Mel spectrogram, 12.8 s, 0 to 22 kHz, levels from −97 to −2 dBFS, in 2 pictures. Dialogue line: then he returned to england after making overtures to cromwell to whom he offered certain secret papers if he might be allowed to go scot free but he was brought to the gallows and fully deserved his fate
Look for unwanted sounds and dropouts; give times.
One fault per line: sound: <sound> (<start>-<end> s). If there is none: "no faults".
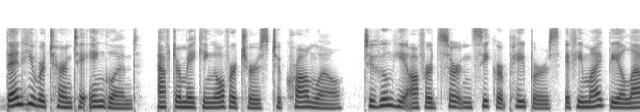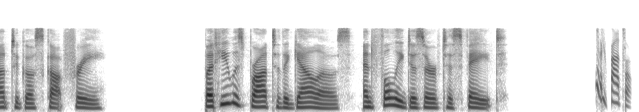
sound: chirp (12.4-12.7 s)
